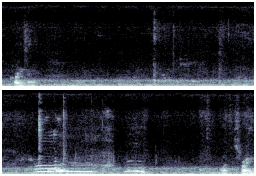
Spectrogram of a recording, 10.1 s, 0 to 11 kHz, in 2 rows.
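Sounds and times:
drawn-out wavering vocal call: 0:05.3 - 0:08.0.

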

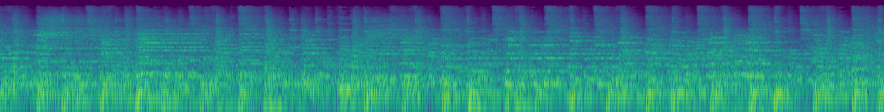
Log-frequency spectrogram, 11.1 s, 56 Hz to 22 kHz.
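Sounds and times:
drum kit: 0:00.0 - 0:11.0
steelpans playing: 0:00.0 - 0:11.0.

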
